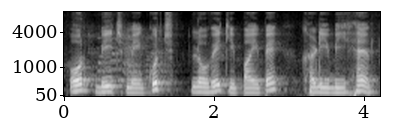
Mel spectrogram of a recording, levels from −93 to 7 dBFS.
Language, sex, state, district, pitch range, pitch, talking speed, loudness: Hindi, male, Uttar Pradesh, Saharanpur, 120-160 Hz, 130 Hz, 140 wpm, -19 LUFS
